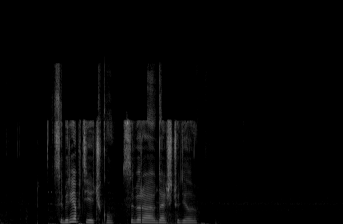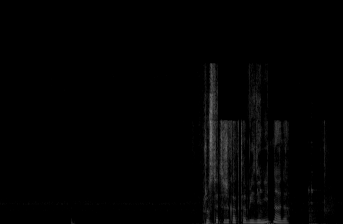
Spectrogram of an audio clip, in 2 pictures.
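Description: A young woman speaks close into a microphone, with animation.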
